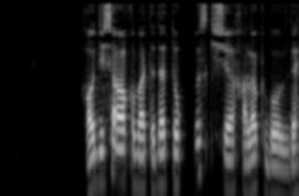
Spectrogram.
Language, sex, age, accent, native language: Uzbek, male, 25-34, Samarqand, Uzbek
